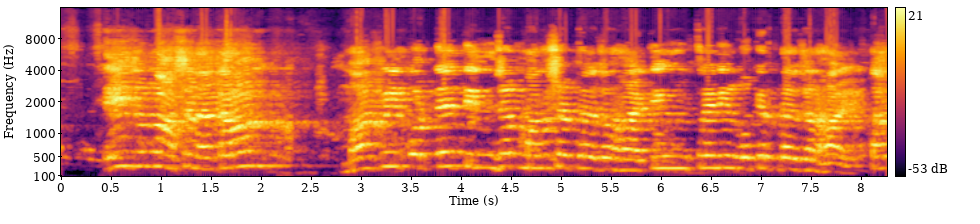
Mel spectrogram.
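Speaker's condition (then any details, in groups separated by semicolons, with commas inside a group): No condition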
